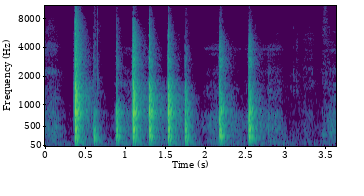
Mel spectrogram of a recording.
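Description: Stiff trading cards snap and click against each other as hands flip through them.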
